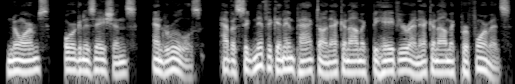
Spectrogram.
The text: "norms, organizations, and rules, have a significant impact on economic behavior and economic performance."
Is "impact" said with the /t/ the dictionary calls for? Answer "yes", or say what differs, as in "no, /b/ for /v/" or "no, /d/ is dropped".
yes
